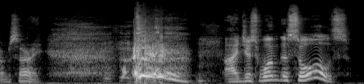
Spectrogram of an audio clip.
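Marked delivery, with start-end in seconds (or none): 0.5-2.0 high rough cough to reset the voice; throat-clearing cough. Acted. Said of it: "changed my accent". 2.2-3.5 put-on higher pirate accent, back in character; pirate captain redoing his line; Davy Jones accent restored. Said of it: "I've changed my accent from Davy Jones there".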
